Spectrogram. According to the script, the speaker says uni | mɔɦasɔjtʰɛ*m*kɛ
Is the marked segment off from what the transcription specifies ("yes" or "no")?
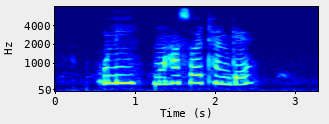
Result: yes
